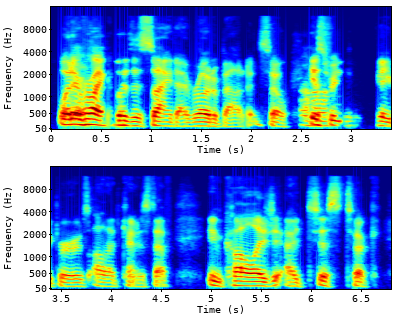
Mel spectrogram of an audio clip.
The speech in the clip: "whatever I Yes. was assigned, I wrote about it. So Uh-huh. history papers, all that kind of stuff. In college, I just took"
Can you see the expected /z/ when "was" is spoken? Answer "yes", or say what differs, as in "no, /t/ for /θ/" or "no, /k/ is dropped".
yes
